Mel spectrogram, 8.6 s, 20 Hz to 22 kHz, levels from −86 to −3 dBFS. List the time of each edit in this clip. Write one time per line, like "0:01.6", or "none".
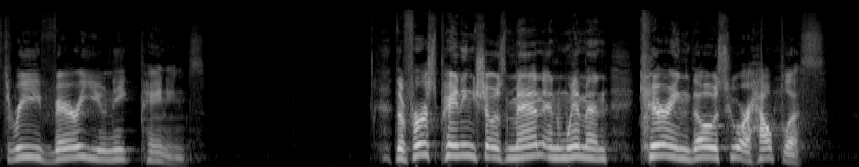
none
